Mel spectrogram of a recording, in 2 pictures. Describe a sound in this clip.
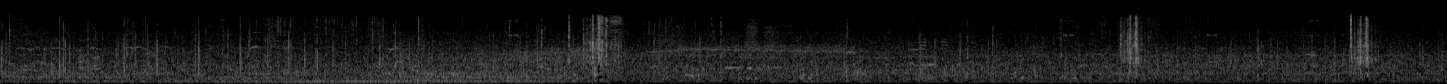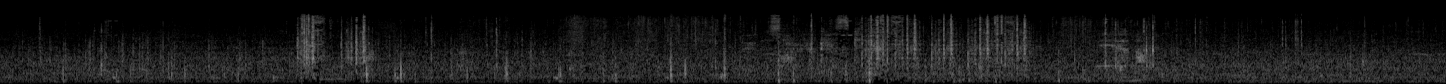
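A horse's hooves thud on soft sand.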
